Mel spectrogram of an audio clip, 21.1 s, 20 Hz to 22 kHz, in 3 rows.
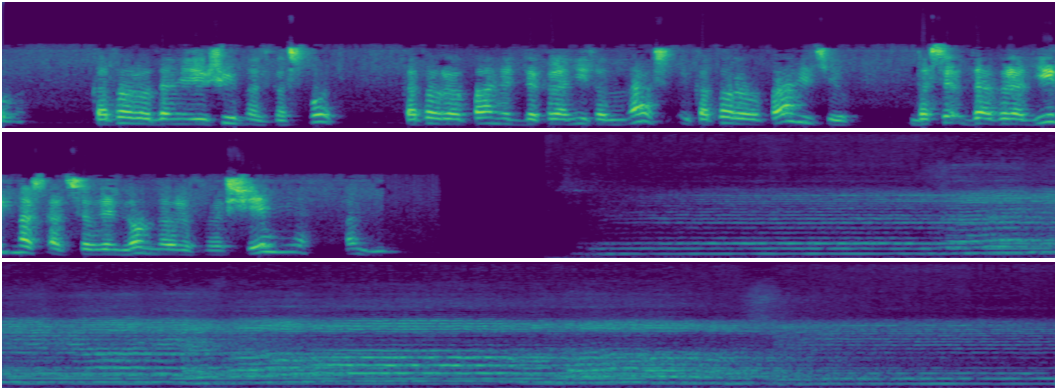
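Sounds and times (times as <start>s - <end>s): choir singing a slow chant: 10.8s - 21.0s.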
